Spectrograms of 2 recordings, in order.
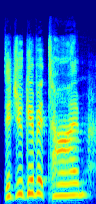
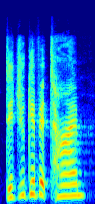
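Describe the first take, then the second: No difference in how they are said.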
